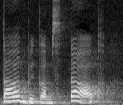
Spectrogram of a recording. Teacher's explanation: the g is devoicing to k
